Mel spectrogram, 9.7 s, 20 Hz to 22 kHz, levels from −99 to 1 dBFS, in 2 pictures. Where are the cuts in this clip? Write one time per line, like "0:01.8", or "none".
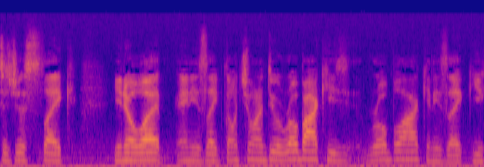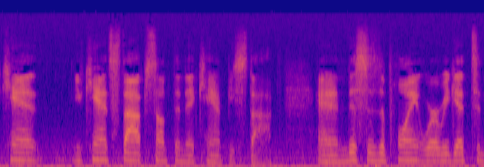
0:01.7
